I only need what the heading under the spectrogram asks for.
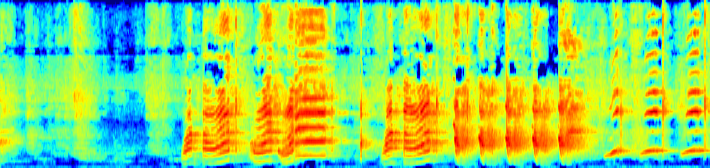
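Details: Tame green Indian ringneck parakeet kept as a pet chatters indoors in a rapid string of harmonic, voice-like squawks and warbles that blend into short level whistles, while a woman speaks softly in Hindi beforehand.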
